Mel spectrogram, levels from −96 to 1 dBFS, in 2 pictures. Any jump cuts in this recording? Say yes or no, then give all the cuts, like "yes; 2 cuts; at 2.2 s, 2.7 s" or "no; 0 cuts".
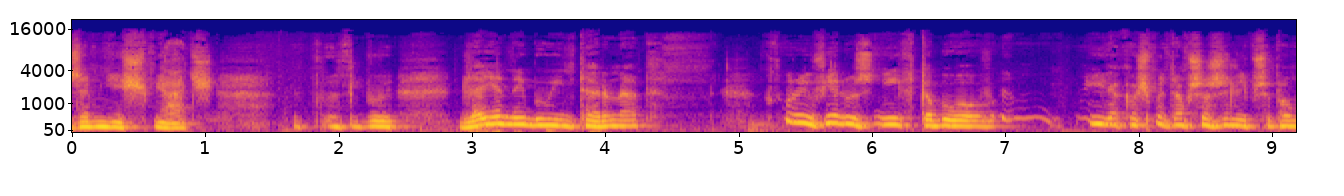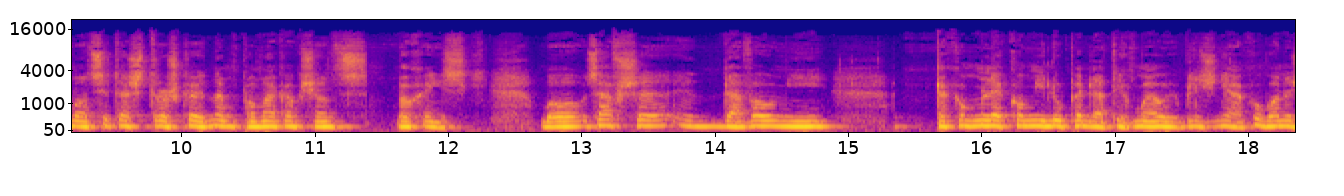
yes; 2 cuts; at 2.1 s, 7.4 s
